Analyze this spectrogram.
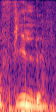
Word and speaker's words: field: Parce que d'habitude, dans IE, c'est le E qui est muet et le I qui se prononce I, comme par exemple dans field, A field test.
